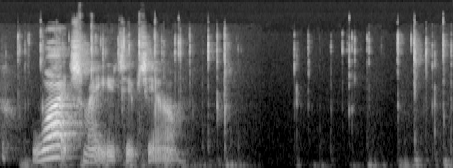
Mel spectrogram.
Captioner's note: typing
